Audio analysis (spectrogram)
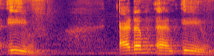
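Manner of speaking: ایو said as English eev; ایو like English Eve, one long ee; English pronunciation. Shown as a demonstration. Teacher gives viewers the English ایو, like Eve. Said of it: "ایو کا تلفظ دیا ہے".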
